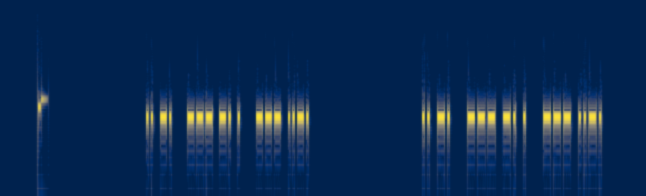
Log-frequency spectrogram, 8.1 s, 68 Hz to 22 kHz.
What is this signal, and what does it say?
Morse code, heard as a keyed tone, about 36 wpm, 700 Hz. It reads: IN ONE OF IN ONE OF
